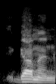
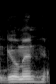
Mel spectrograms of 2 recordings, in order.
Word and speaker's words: Gumman: Gumman, right? Not Guman. I said it wrong last time, but Gumman, how much T3 does Justin recommend?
